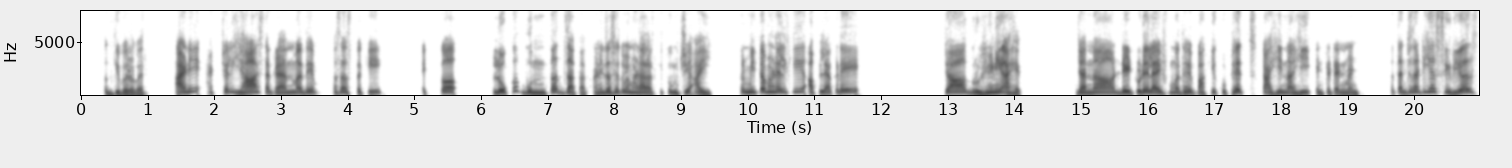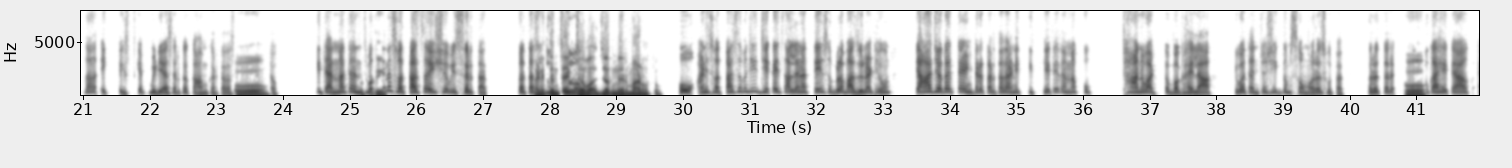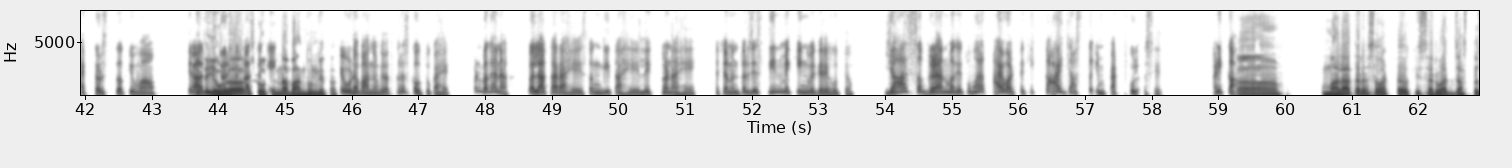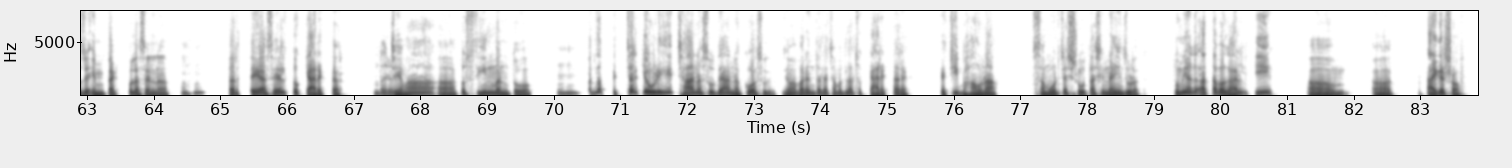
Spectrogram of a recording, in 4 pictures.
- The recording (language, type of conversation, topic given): Marathi, podcast, एखादा चित्रपट किंवा मालिका तुमच्यावर कसा परिणाम करू शकतो?
- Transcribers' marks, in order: other background noise; in English: "डे-टू-डे लाईफमध्ये"; in English: "सीरियल्स"; in English: "एस्केप"; in English: "एंटर"; in English: "सीन मेकिंग"; in English: "इम्पॅक्टफुल"; in English: "इम्पॅक्टफुल"; in English: "कॅरेक्टर"; in English: "सीन"; in Hindi: "मतलब"; in English: "कॅरेक्टर"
